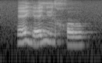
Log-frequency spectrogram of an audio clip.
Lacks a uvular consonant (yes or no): no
